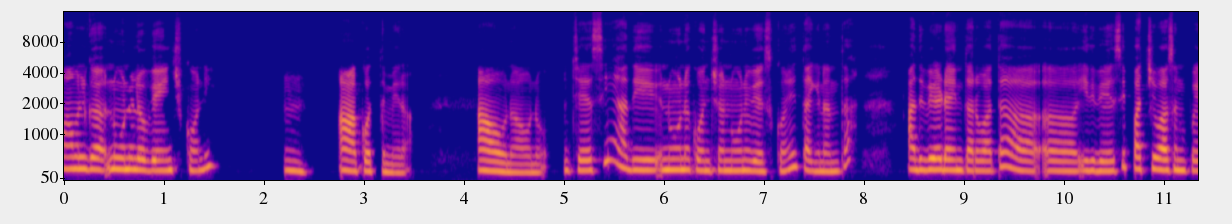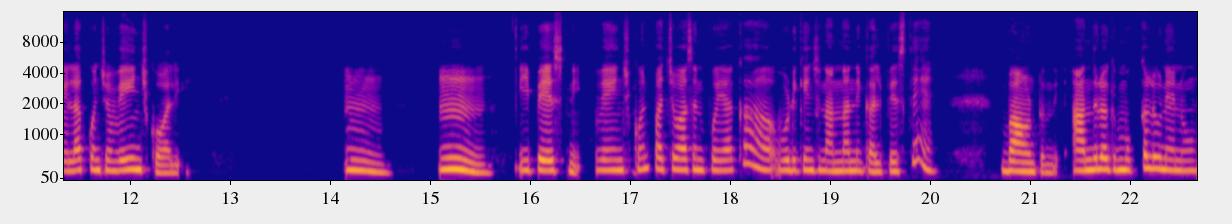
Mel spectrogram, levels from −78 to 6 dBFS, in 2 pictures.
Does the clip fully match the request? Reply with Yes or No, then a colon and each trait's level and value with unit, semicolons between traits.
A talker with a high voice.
Yes: high, 225 Hz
